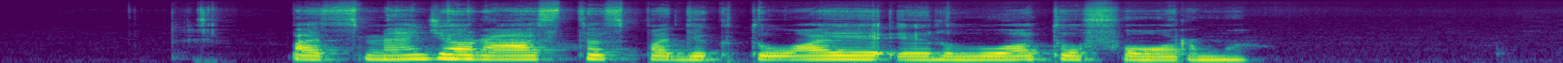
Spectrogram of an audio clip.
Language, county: Lithuanian, Vilnius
